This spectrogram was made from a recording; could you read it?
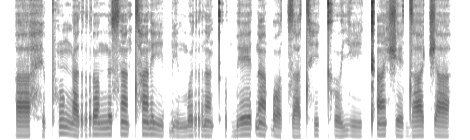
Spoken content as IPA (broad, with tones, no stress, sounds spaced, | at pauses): aː˨ h ɪ˨ pʰ ũ˦˨ ŋ a˨ r ɔ˦ n ʊ˦ s ã˦ tʰ ã˦ ɾ iː˨ ɓ i˨ m o˦ r ã˨ kʼ ʊ˨ ɡ͡b eː˦ ɗ ã˦ ɓ ɔ˨ t͡s a˨˦ tʰ i˦ kʰ ʊ˨˦ j iː˨ kʼ ã˦ ʃ e˨ d aː˦ t͡ʃ a˦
